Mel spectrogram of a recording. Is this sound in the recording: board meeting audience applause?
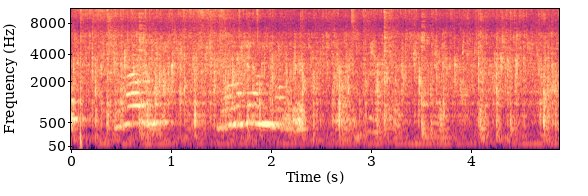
no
